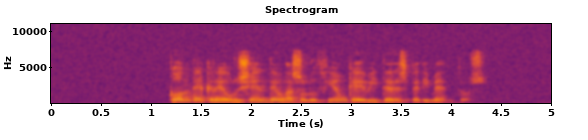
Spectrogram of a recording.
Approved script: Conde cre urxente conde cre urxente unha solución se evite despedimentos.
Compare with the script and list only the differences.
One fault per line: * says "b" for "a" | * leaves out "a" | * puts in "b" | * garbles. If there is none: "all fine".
* leaves out "conde cre urxente"
* says "que" for "se"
